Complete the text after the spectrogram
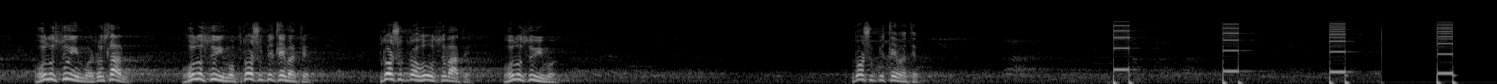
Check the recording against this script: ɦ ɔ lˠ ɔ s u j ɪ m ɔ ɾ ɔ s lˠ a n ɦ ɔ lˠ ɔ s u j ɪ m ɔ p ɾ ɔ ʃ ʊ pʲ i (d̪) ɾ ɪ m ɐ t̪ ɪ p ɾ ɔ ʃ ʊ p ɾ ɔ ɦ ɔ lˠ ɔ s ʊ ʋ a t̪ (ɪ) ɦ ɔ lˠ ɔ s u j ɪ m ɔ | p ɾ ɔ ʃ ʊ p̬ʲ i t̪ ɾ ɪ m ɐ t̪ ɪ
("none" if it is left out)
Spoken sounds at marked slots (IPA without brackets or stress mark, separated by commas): t̪, ɪ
